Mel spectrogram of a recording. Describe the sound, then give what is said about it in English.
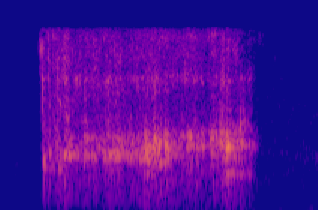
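Water is poured from a glass as a libation offering, in one steady splashing stream lasting about two seconds, then stops abruptly. Nothing else is audible. “I pour a glass of water for my mother, and I say, Ashe.”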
